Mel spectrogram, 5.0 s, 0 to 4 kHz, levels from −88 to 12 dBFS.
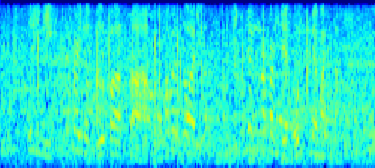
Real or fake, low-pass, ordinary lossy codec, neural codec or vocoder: fake; 3.6 kHz; none; vocoder, 22.05 kHz, 80 mel bands, Vocos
